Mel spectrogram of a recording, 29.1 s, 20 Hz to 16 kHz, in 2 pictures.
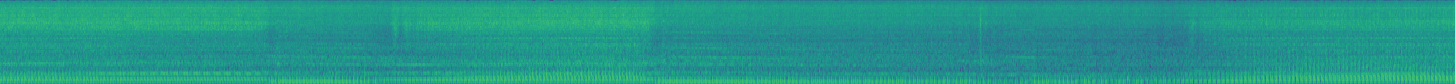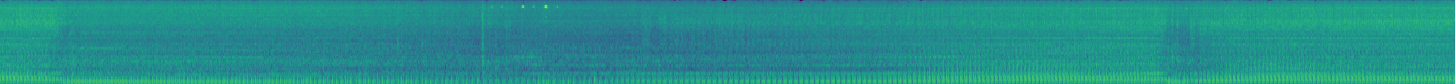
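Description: Honda Transalp XL650V's V-twin engine under way, heard from the bike. Its pitch climbs as it pulls and drops sharply at several upshifts. It falls away while slowing around the middle, then pulls up again, with a steady rush of wind throughout.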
